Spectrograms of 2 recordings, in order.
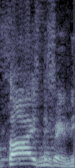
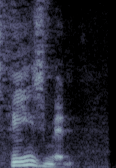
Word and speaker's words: Theismann: Oh, Joe Theismann, the egomaniac.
